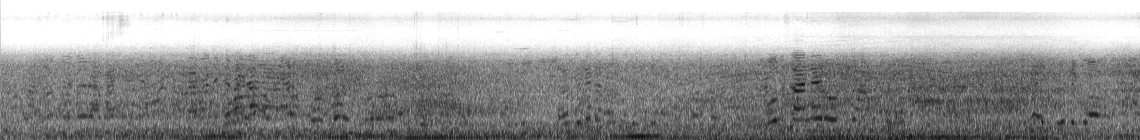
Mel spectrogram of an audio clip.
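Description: Busy street: crowd chatter and scattered voices over the steady hum of bus engines running nearby, with a deeper engine rumble from about nine seconds in until near the end.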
